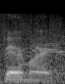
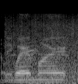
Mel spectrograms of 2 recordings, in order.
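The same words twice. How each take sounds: First: The word begins with a V sound. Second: The word begins with a W sound.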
